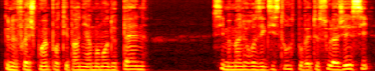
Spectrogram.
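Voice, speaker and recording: A man voicing a gentle, anxious old banker who dotes on his daughter, in an audiobook story. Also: a little high, flat delivery, moderate pace, voice pushed up, natural voice. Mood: tender. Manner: tender, earnest, pleading.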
